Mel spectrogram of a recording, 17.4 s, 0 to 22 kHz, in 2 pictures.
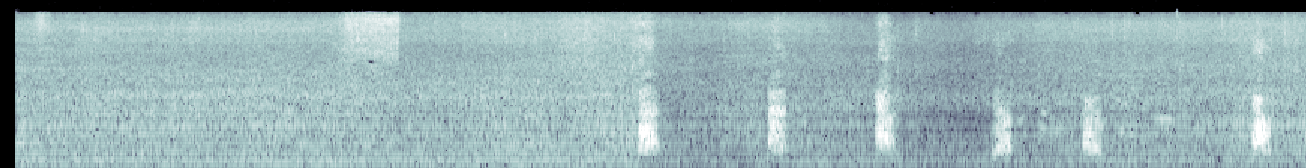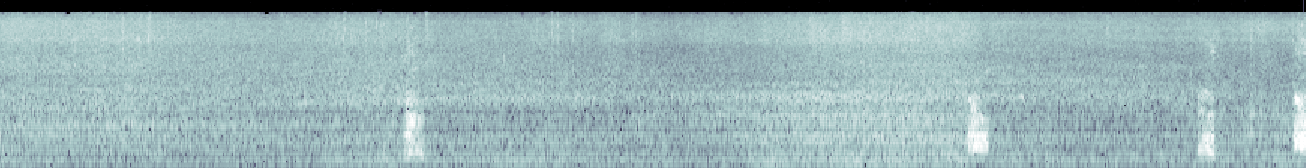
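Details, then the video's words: Cane Corso named Daffi, recorded in Ustka in 2019, giving about a dozen short, sharp barks spaced irregularly over a steady low rumbling background noise. "Cane Corso Daffi"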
